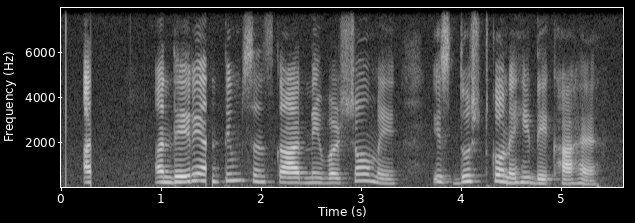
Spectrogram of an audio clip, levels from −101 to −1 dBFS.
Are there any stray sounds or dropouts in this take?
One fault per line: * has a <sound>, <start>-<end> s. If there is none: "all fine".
* has a dropout, 1.4-1.5 s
